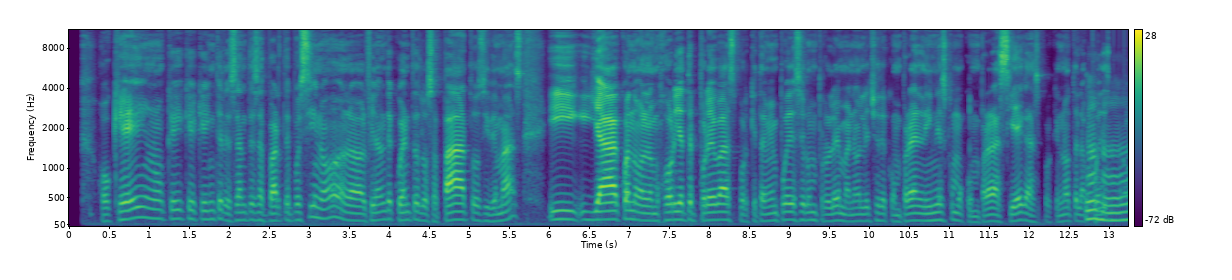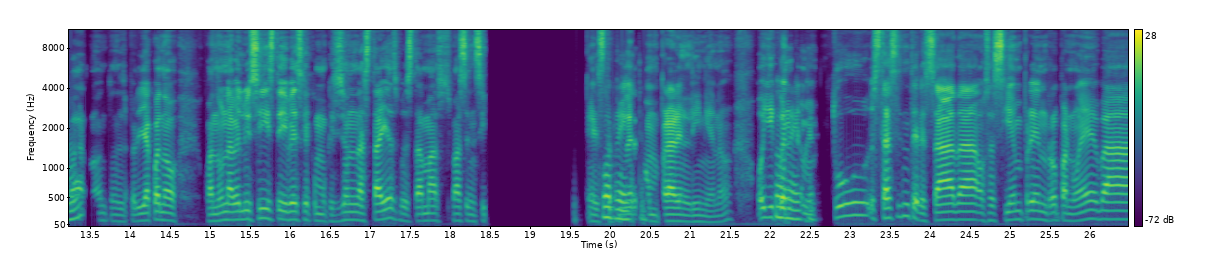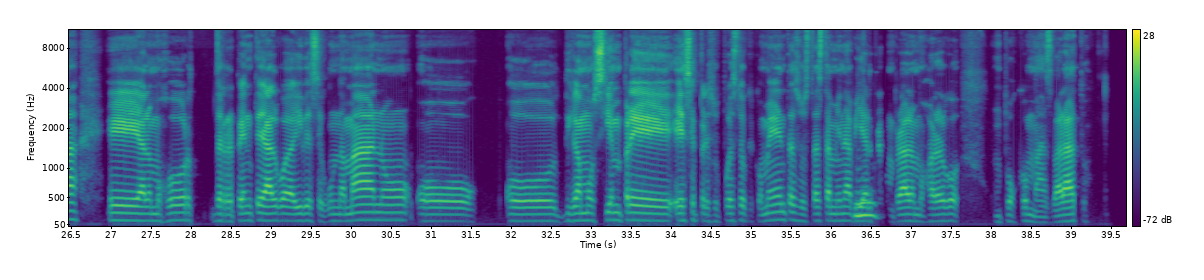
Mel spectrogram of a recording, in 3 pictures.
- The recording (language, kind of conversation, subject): Spanish, advice, ¿Cómo puedo comprar ropa a la moda sin gastar demasiado dinero?
- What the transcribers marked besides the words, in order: static; distorted speech; tapping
